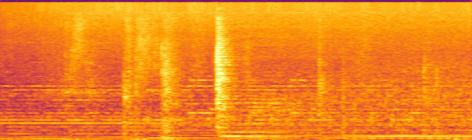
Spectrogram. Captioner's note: fan blowing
